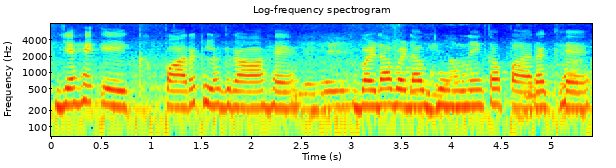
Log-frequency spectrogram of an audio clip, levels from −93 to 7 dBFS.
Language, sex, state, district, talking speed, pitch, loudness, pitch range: Hindi, female, Haryana, Charkhi Dadri, 135 wpm, 235 Hz, -12 LUFS, 225-245 Hz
